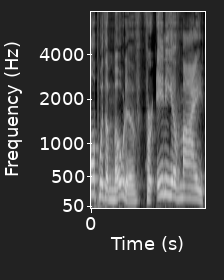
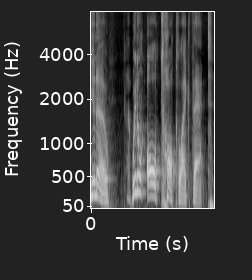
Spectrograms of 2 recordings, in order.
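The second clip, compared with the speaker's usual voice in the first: fake, slow, drawn-out put-on British accent. Retelling a show scene where the cat answers back: put-on British accent. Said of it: "the cat responds with a British accent".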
